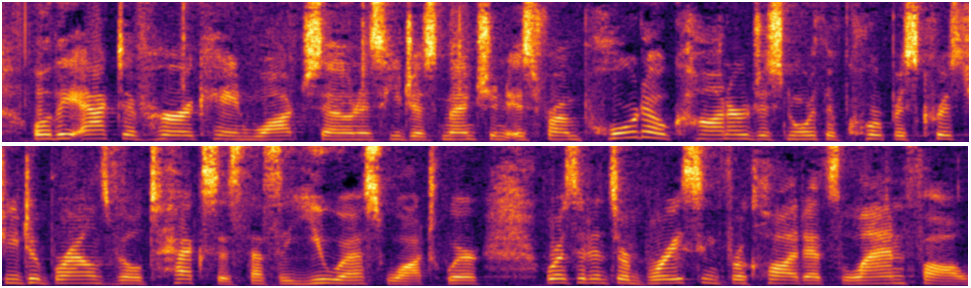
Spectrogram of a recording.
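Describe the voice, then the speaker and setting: Recorded very cleanly against a silent background, a woman talks at a fairly quick pace at a medium pitch with ordinary pitch variation in a plain, everyday voice. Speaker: TV news anchor. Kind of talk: TV news read.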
